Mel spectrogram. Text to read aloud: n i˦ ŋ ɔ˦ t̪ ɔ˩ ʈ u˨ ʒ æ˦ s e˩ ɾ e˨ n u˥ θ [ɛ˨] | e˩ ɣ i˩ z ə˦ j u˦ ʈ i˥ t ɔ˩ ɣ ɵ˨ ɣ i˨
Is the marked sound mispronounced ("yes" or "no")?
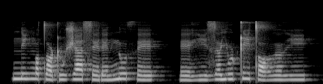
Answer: yes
